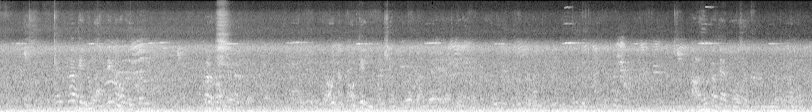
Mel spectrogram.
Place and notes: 臺南公園, Tainan City - in the Park
Old man chatting, Distant child game area
Tainan City, Taiwan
